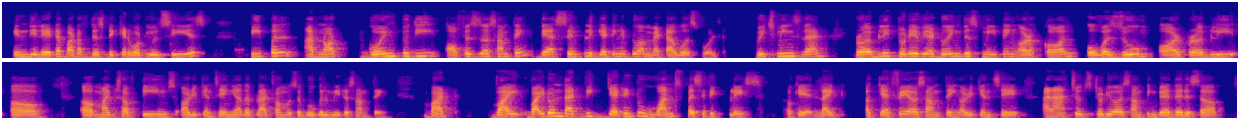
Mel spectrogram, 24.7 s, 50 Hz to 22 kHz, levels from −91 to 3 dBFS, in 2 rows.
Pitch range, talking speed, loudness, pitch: 155-185 Hz, 225 wpm, -22 LUFS, 165 Hz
